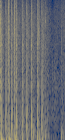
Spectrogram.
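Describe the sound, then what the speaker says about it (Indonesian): Rapid automatic gunfire in a PUBG Mobile tournament match, about nine sharp shots in a quick burst, close and loud, then a brief pause and one more faint shot. "Tembakan ke arah CNR."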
